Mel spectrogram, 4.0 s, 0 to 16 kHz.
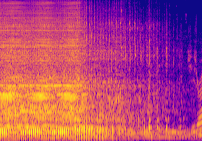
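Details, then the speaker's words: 2001 Briggs & Stratton OHV 5 hp chain-drive rototiller after repair, run on high: loud, even single-cylinder putter with steady firing pulses, then easing off; normal running with no miss. "great everything works on her everything's clean"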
